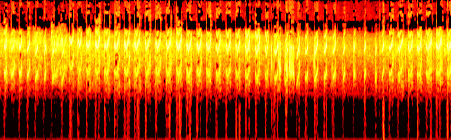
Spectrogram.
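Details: Swiftlet calls played to attract swiftlets: an unbroken stream of high, fast pulsed chirps, about two or three per second, each with a bright upper note and a lower echo.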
